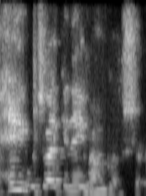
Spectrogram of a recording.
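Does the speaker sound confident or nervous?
nervous. It sounds nervous and hesitant.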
